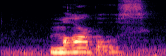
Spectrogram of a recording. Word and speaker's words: Marblz: And I have been wanting a set of Knitter's Pride marbles, interchangeable needles, for a long time.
